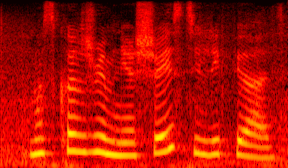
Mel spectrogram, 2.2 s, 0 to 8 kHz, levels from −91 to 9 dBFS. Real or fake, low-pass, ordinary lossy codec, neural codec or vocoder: fake; none; none; codec, 16 kHz, 1 kbps, X-Codec, HuBERT features, trained on LibriSpeech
